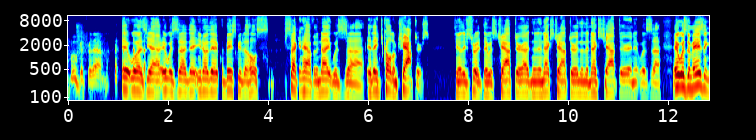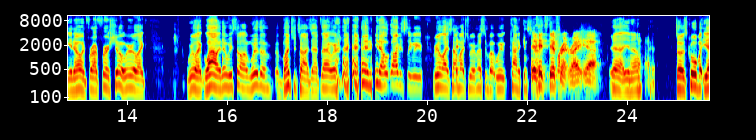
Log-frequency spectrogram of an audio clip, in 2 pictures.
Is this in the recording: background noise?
no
